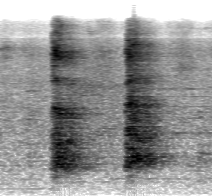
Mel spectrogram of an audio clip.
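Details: English Bulldog named Princess from a breeder, giving two short, broad barks about three-quarters of a second apart, each a quick burst over a faint steady background hiss.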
